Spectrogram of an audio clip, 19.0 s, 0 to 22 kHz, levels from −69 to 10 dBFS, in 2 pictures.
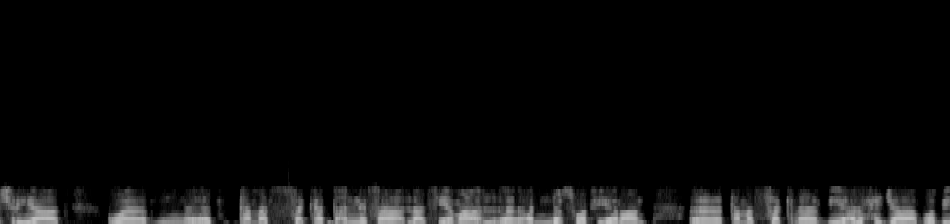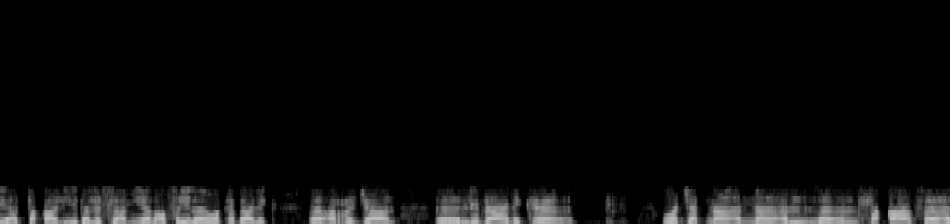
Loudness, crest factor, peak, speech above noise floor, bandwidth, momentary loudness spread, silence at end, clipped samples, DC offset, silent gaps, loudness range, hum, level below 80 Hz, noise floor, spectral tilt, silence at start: -18 LUFS; 16 dB; -2 dBFS; 37 dB; 4 kHz; 6 LU; 0 s; under 0.1%; under 0.1%; none; 2 LU; none; -50 dBFS; -55 dBFS; -6.5 dB/octave; 0 s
